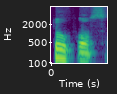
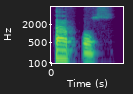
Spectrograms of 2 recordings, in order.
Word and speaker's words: tuple: Next, we have tuples or tuples, depending on how you pronounce it.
